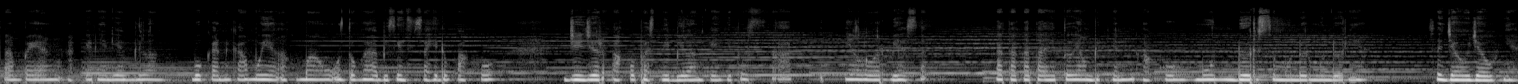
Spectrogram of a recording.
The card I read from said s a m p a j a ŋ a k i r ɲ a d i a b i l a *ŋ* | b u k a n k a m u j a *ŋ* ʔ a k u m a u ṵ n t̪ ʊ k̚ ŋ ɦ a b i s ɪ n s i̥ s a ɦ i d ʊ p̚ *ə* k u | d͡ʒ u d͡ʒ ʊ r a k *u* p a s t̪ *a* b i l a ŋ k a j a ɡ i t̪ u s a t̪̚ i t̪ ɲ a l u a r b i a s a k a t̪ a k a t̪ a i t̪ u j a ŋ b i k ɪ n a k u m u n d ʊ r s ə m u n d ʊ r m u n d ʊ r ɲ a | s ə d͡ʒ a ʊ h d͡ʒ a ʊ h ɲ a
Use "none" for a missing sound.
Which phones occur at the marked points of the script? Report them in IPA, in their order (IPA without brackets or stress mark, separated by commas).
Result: ŋ, ŋ, a, u, i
